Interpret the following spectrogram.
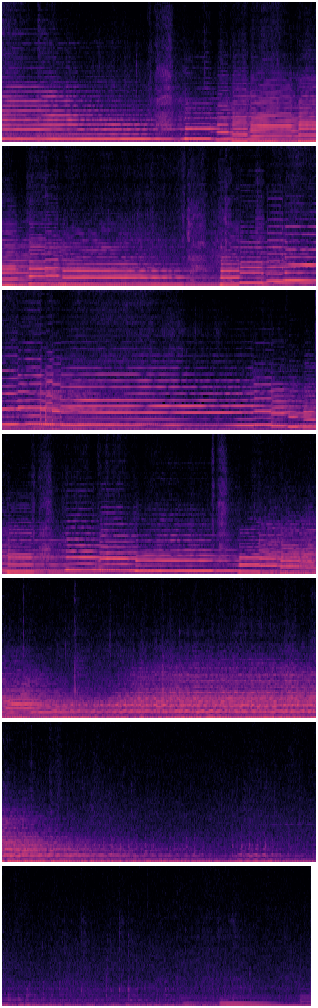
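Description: Solo clarinet playing a slow melody, one note at a time, with a falling run partway through. It ends on a long low note that slowly fades away.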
